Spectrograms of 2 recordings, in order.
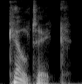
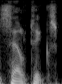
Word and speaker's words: Celtic: historical and cultural group it's commonly pronounced with a hard C Sound Celtic however in some contexts such as the Boston Celtics basketball team it's pronounced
